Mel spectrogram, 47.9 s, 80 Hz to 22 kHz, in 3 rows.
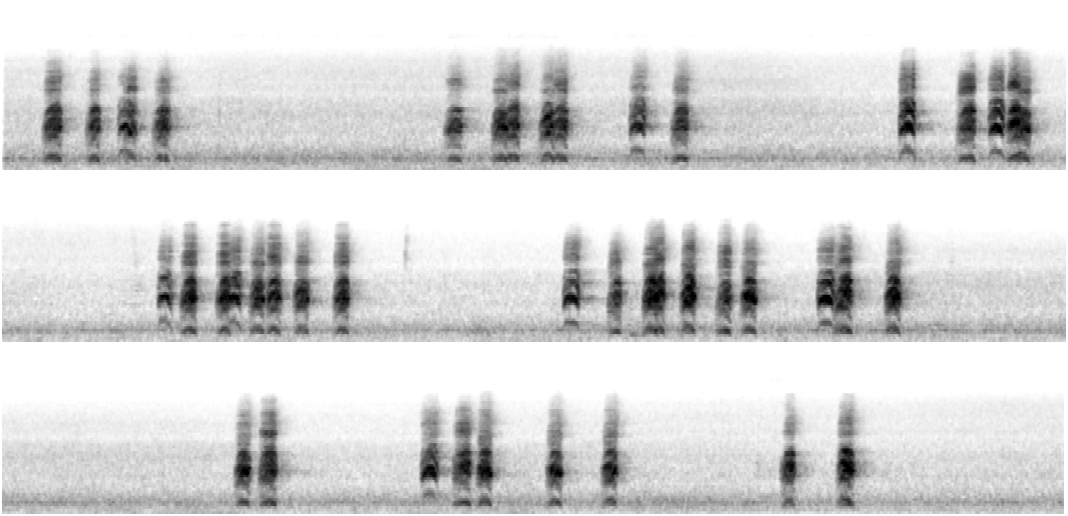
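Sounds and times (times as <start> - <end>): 
common raven calling: 0.6 - 2.8, 6.6 - 8.7, 9.4 - 10.6, 13.4 - 15.7, 18.3 - 21.5, 24.3 - 27.6, 28.2 - 30.1, 35.4 - 36.6, 38.2 - 41.4, 43.6 - 45.0.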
